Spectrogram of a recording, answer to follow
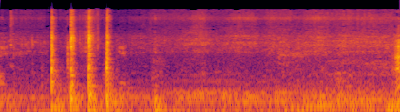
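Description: A vehicle engine idling with a steady low rumble. A quick run of sharp clicks comes about half a second in.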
